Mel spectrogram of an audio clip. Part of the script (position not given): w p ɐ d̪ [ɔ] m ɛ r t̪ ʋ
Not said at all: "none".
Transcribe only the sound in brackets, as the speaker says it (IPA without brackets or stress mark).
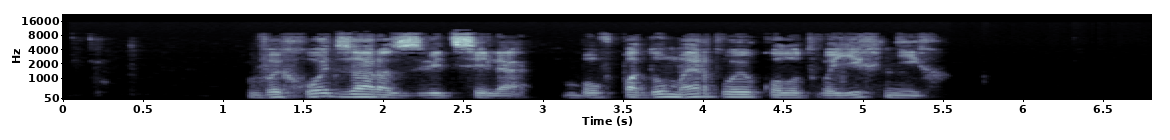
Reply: u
